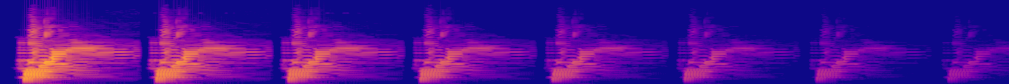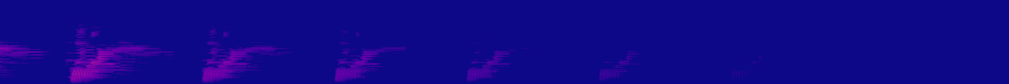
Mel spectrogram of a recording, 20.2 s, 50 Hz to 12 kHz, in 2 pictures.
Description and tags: Plughole 1 longest and delay
Synthetic sound out of propellerhead reason 5.1
Delay, Longest, Plughole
